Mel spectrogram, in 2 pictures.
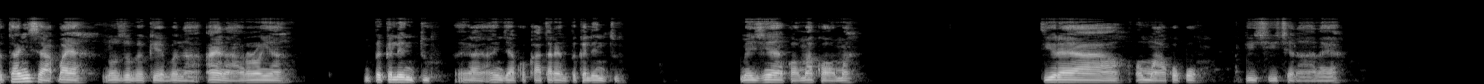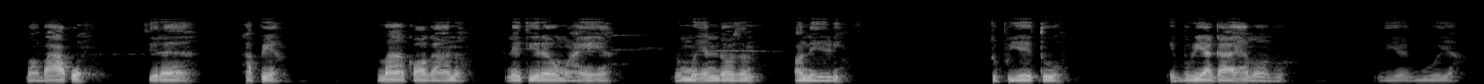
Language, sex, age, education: Igbo, male, 30-45, tertiary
